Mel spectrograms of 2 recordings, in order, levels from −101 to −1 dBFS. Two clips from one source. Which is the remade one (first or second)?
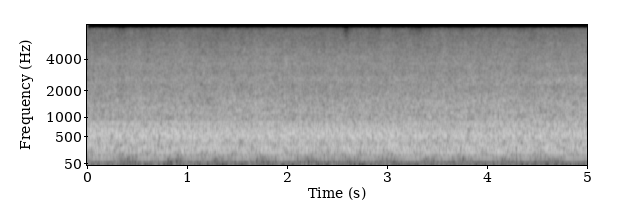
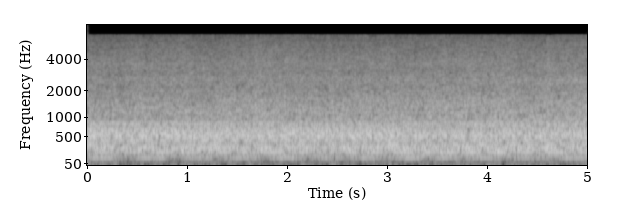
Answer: first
